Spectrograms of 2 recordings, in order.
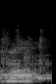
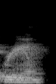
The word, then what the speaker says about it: Raymond: And I seem to recall that your name, I just realized, but your pronunciation is different than Raymond. Is that correct? Riam.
